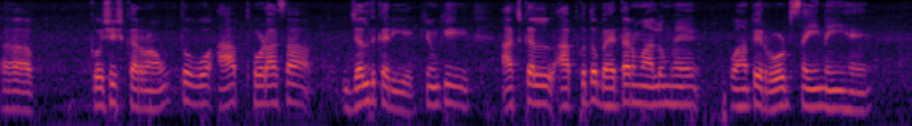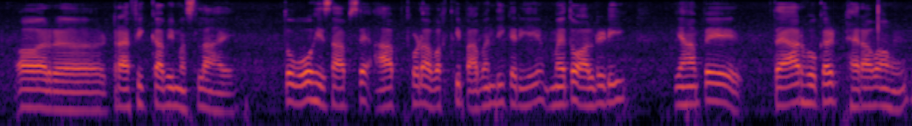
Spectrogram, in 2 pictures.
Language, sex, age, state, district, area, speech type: Urdu, male, 18-30, Telangana, Hyderabad, urban, spontaneous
